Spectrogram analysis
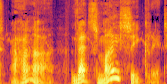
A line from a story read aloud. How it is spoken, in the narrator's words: answered Grandpa Jake with a chuckle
